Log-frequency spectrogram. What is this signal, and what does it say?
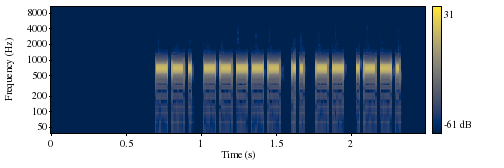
Morse code, heard as a keyed tone, about 44 wpm, 700 Hz. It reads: G0IMP
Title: DXCC-100 Call Signs - 5 Characters - Repeated 2x - 45wpm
